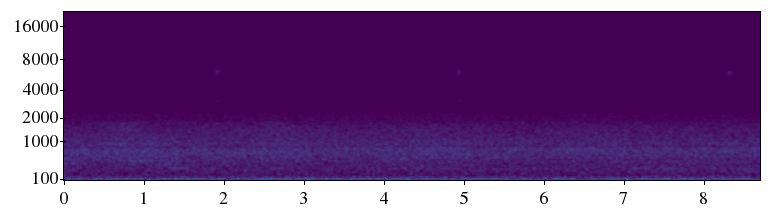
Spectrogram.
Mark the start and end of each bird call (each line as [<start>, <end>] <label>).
[0.00, 8.66] Downy Woodpecker (Dryobates pubescens)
